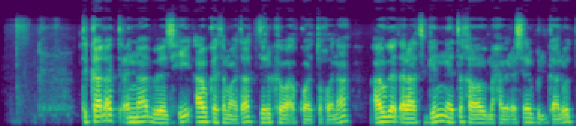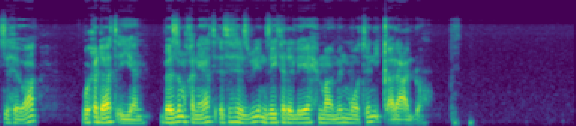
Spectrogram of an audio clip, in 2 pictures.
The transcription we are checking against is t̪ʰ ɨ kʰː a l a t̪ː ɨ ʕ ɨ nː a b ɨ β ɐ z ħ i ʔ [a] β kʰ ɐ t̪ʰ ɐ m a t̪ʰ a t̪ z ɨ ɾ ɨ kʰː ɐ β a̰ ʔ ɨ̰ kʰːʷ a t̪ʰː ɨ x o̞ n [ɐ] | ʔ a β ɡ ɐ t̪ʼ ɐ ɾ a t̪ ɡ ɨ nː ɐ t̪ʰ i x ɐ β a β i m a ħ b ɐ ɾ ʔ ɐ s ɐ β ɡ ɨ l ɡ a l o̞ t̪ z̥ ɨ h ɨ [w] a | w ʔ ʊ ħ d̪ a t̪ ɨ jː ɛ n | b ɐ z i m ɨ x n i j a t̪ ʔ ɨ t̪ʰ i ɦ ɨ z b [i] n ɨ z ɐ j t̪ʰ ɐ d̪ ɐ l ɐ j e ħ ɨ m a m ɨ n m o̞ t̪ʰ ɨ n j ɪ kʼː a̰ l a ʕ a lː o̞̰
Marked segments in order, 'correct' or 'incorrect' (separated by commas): correct, incorrect, incorrect, correct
